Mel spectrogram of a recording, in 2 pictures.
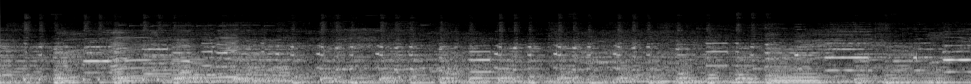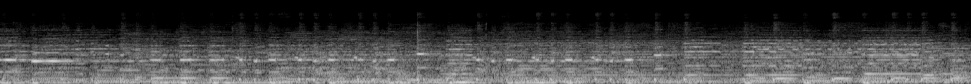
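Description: Buffalo Gold slot machine playing its bonus win-celebration music continuously while the win meter counts up during the free games.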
